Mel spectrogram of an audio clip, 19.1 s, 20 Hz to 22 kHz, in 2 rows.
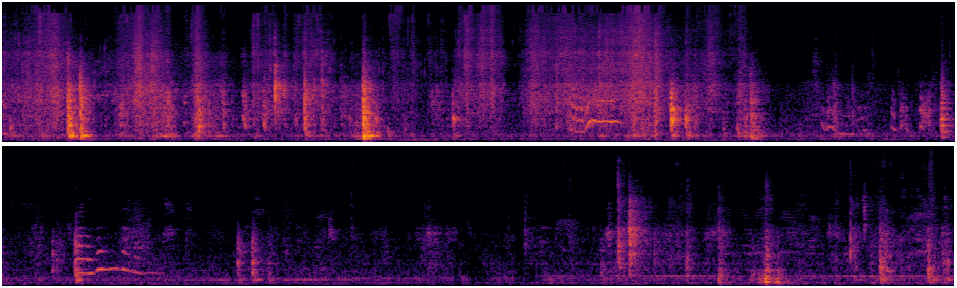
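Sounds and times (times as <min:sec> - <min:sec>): plastic and paper crinkling: 0:00.0 - 0:08.4.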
